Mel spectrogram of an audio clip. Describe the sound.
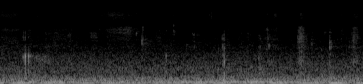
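Biting and chewing on slightly spicy food picked up by hand, with quiet, irregular crunching and mouth sounds repeating throughout over a steady background hiss.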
